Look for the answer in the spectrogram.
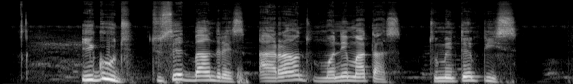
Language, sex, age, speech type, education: Nigerian Pidgin, male, 15-29, spontaneous, tertiary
